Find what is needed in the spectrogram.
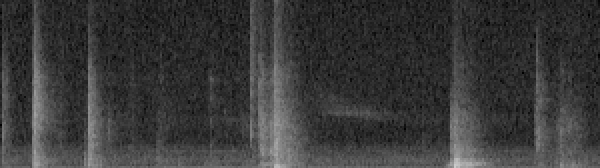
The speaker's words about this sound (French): A ouvert la porte. Entre. Il entre.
